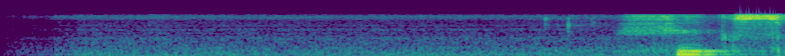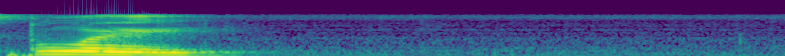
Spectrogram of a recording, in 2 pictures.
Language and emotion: Russian, angry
